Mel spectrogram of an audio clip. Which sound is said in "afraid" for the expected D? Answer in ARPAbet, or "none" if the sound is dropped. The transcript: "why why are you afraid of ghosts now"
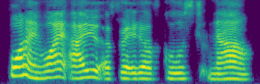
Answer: D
